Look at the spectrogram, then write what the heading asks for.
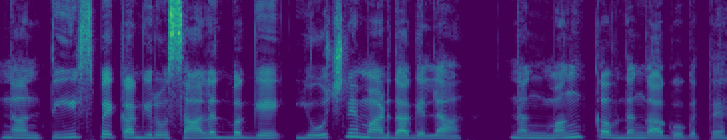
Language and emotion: Kannada, sad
